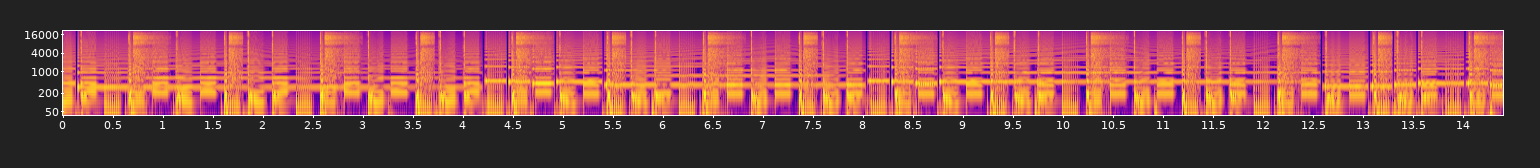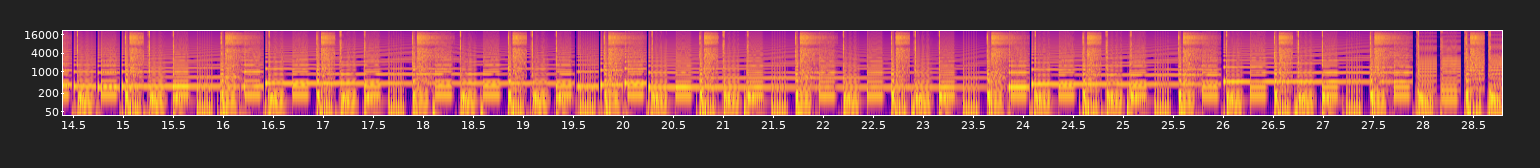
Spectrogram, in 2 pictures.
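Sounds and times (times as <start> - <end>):
MOS6581R3 SID chip music: 0.0 - 28.7.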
